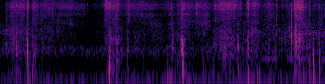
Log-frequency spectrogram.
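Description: Four faint crunches, spaced about half a second apart, from sheep at a hay feeder in trampled snow.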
